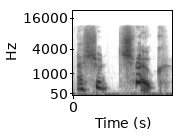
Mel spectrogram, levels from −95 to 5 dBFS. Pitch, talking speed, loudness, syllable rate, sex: 270 Hz, 180 wpm, -15 LUFS, 4.8 syllables/s, female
